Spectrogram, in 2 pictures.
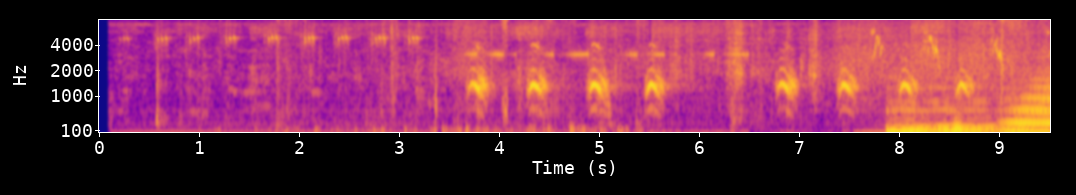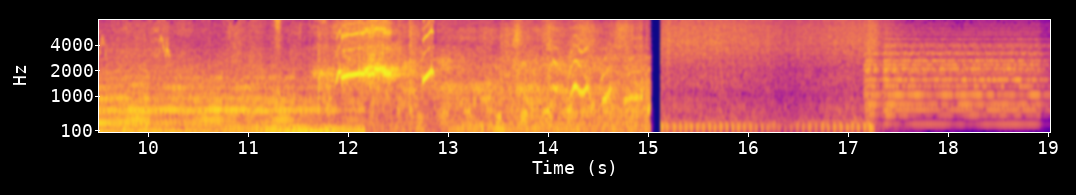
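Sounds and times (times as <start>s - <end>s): high bird notes: 7.8s - 12.9s
lower arched bird call: 7.8s - 12.9s
loud music with heavy bass: 7.9s - 12.2s.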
